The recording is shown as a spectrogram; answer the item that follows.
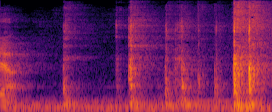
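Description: Sterile handle being pushed onto the centre mount of a Dr. Mach surgical light head: a series of short, light clicks and taps, the loudest cluster near the end.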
